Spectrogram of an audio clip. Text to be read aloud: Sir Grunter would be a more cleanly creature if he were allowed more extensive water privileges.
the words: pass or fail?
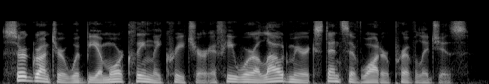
fail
